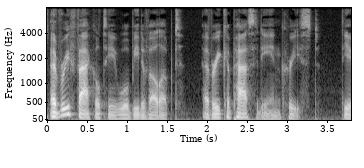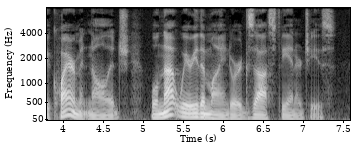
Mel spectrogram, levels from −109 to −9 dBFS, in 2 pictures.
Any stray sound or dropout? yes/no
no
